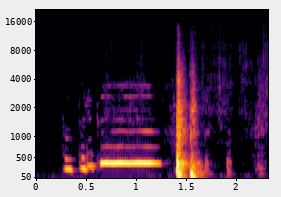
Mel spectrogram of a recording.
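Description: A woman's drawn-out "oops", then a single thump about a second and a half in as something is knocked over, making a mess.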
